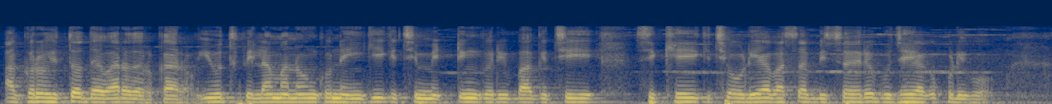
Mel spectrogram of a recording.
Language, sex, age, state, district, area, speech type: Odia, male, 30-45, Odisha, Rayagada, rural, spontaneous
